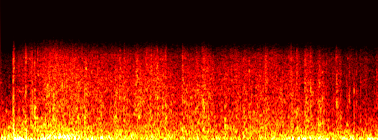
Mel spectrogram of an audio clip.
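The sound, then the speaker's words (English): A loud explosion roars for about four seconds, a dense, rumbling blast scattered with sharp crackles and bursts like flying debris and shrapnel. No voices are heard. “Duck your head before the shrapnel hits.”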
